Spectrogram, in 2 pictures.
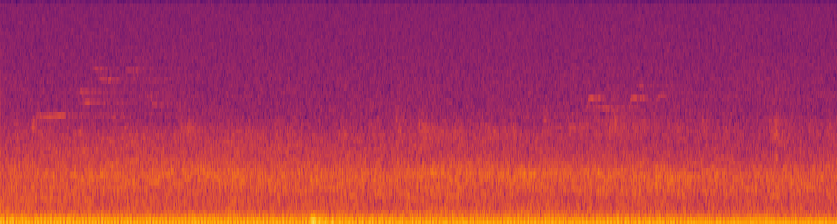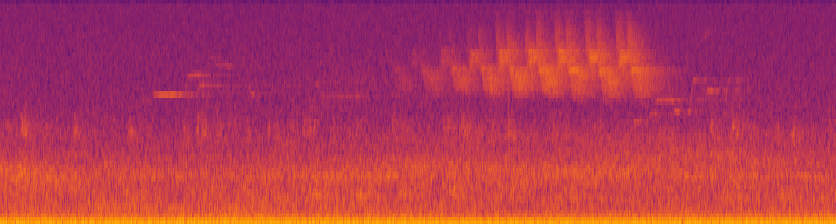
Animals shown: Hermit Thrush (Catharus guttatus), Ovenbird (Seiurus aurocapilla)

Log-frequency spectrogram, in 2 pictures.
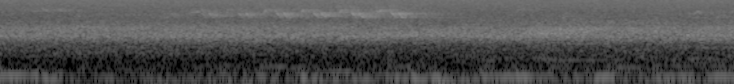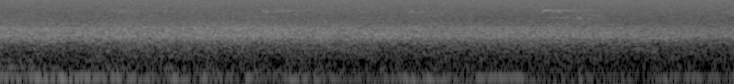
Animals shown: Ovenbird (Seiurus aurocapilla), Red-eyed Vireo (Vireo olivaceus)

